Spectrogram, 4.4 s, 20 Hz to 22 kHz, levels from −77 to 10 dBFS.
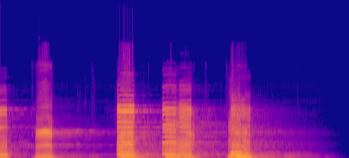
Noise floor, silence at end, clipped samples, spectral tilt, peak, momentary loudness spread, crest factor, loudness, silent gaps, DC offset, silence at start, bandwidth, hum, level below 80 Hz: -48 dBFS; 0.65 s; under 0.1%; -2.5 dB/octave; 0 dBFS; 20 LU; 16 dB; -13 LUFS; none; under 0.1%; 0 s; 16.5 kHz; none; -34 dBFS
